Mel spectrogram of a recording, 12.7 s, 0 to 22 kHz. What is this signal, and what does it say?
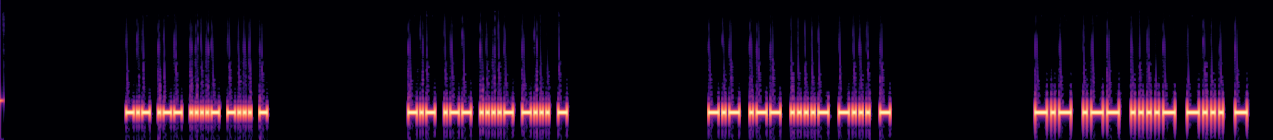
Morse code, heard as a keyed tone, about 36 wpm, 700 Hz. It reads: KW4BT KW4BT KW4BT KW4BT
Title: Speed Racing - USA 2x2 Call Signs 30wpm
